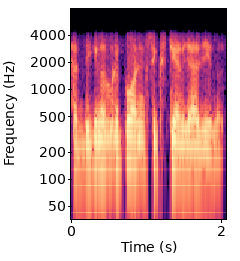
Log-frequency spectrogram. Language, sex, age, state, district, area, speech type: Malayalam, male, 30-45, Kerala, Wayanad, rural, conversation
